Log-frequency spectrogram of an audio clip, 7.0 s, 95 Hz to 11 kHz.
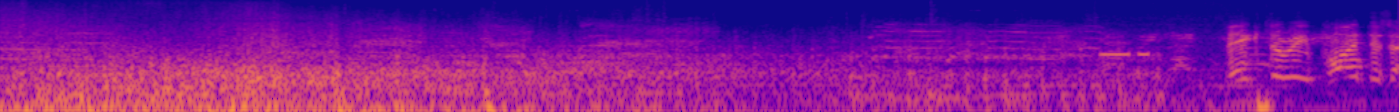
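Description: Nebelwerfer rocket barrage in Company of Heroes 3 striking an anti-tank gun position: a dense, roaring rumble that is loudest at first, then fades, with a voice talking over it.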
